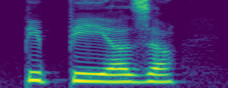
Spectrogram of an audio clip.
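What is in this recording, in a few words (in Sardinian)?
"pipios", female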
